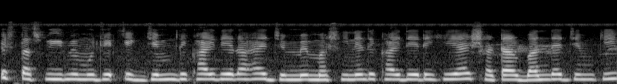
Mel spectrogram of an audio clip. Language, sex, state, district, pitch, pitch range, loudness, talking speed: Hindi, female, Uttar Pradesh, Jalaun, 230 Hz, 225-240 Hz, -14 LUFS, 215 wpm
